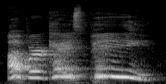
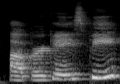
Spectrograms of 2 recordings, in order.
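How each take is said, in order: First: It is said in a fire-breathing dragon voice. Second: It is said in a normal voice.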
